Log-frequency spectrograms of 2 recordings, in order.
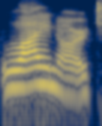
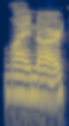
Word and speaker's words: line art: By the way, I just recently found out that line art is pronounced line art because before I had been pronouncing it linear.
